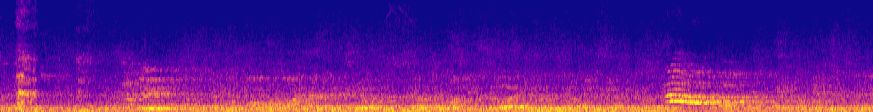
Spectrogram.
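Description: Men in the crowd shout and call out.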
